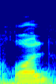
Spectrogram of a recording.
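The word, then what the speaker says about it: Rolle: Okay, so apparently there is a rich person school in Switzerland in Roll. I'm just gonna pronounce that Frenchly because I don't really know Switzerland Roll.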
